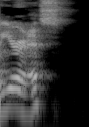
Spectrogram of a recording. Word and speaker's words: Uranus: Uranus? – No, Uranus. That's how it's pronounced.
